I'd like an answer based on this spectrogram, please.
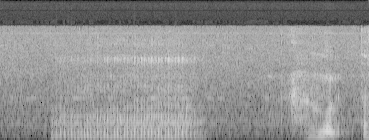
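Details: English bulldog Conrad snoring while sleeping: a short rasping, pulsed snore of about one and a half seconds, then a pause and a brief rising vocal sound at the end.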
